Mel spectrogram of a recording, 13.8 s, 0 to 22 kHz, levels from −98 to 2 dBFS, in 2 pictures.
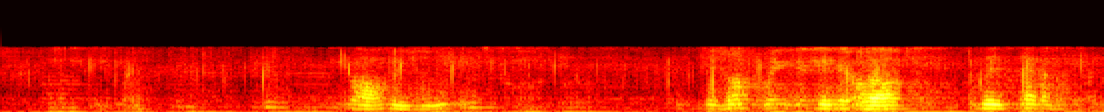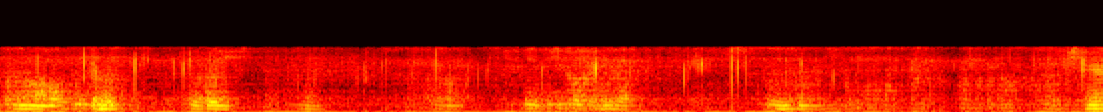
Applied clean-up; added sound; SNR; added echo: neural separator model SepFormer WHAMR!.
